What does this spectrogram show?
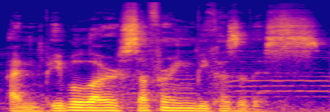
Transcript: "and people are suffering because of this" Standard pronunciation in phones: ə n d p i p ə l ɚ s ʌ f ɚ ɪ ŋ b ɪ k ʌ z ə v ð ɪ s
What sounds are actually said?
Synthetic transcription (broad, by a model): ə n p i p l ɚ s ʌ f ɚ ɪ ŋ b ɪ k ʌ z ə v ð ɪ s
